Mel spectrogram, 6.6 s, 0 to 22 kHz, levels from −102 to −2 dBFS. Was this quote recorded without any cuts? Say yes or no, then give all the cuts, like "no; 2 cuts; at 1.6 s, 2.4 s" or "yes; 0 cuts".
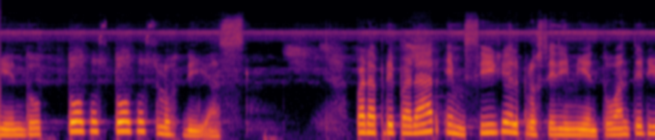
no; 2 cuts; at 1.1 s, 4.6 s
